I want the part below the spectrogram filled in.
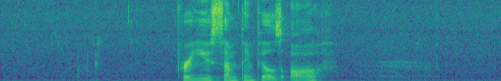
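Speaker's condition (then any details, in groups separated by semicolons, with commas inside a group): No condition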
